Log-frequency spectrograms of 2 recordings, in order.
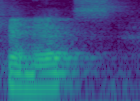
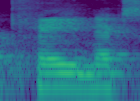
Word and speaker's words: Knicks Go: go by the way it is pronounced connex or k nix go has no association at all with the new york knicks of the nba you can read the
